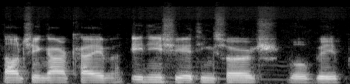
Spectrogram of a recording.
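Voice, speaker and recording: Man doing a robot booting up: low-ish voice, flat clipped status readouts, spoken beep-boops. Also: takes it slowly. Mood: mechanical. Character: male robot booting up and running system checks. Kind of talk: joking voice-over while playing a game.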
